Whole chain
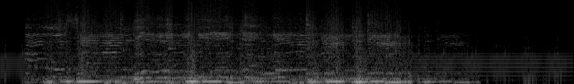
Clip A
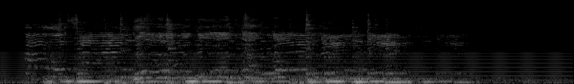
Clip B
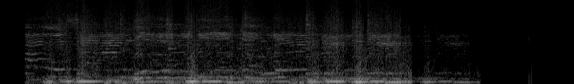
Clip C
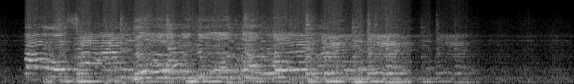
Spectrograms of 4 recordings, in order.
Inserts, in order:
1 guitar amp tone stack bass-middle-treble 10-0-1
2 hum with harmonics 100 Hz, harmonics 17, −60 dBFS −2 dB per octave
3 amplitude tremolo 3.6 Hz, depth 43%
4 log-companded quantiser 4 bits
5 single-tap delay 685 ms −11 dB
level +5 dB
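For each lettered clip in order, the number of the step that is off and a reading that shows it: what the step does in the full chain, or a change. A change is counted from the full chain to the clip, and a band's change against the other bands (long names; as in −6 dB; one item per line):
4, distortion level −10 dB
2, change in momentary loudness spread −5 LU
1, 125 Hz band −10.5 dB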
